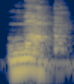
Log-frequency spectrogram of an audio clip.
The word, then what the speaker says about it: Knepp: I think Michael Knepp, K-N-E-P-P. He stole the sound of the K. – That's a silent K because he's the silent killer.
